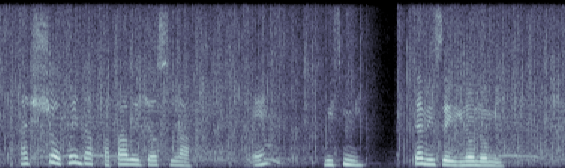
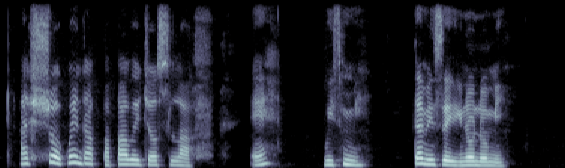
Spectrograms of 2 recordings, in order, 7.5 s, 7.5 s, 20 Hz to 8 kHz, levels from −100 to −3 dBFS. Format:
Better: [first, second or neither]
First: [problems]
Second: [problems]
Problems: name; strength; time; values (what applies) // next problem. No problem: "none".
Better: second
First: background sound (Applause / Crowd / Cheering); 12 dB below the speech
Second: none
